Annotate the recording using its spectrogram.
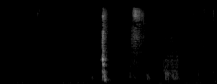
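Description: Fried food crunches as a man bites into it.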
